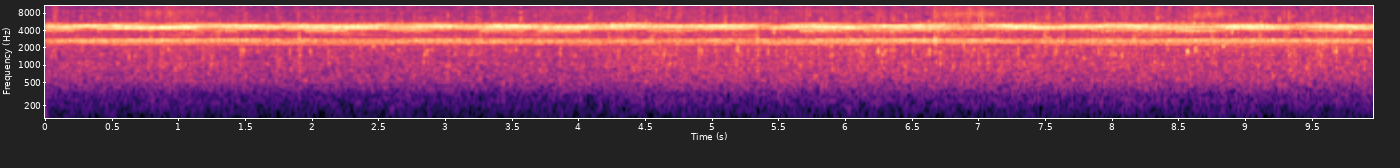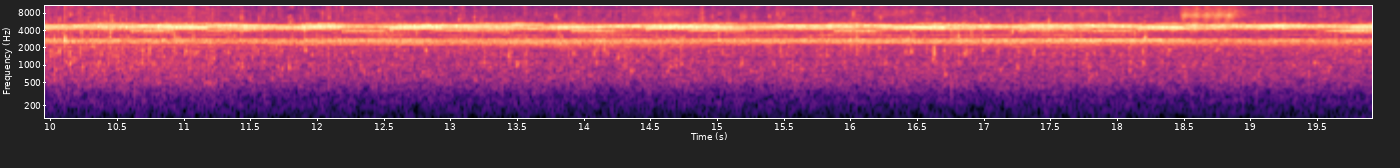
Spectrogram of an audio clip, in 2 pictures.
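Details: Crickets in a forest near a small river produce a steady, dense two-toned high whine across the whole stretch, occasional faint higher buzzes above it, backed by continuous trickling stream noise.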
